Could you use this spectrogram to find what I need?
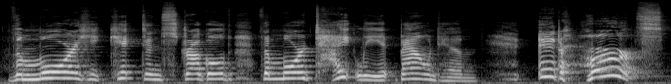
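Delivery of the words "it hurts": higher cry of pain; trapped and hurting; lion crying out in the net. Acted. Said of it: "he cried".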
